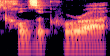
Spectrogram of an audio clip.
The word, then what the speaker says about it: Kozakura: as Little Cherry Blossom, which implies this name should be pronounced like kozakura. And they're spelling with a za instead of a sa, and ko generally refers to small or young, so kozakura, little cherry blossom.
